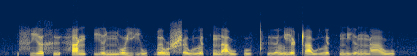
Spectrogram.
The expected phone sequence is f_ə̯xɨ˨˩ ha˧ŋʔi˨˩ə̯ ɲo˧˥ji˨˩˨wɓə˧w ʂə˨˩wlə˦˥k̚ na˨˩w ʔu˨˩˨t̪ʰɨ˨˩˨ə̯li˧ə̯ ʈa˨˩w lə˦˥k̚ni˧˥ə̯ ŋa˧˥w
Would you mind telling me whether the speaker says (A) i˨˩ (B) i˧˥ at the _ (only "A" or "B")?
B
